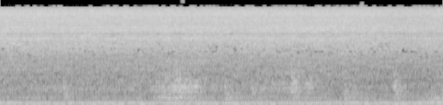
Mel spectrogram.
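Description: Steady, loud hiss of a spray gun spraying water while being cleaned at a sink after glaze application, continuous without pause, close by, with no voices.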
